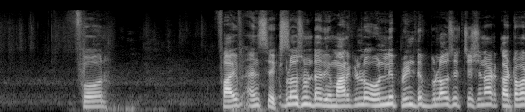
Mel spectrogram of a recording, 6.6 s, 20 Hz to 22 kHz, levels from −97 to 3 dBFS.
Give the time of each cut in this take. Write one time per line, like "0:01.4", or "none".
0:03.6

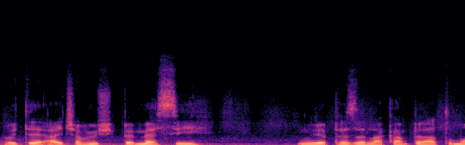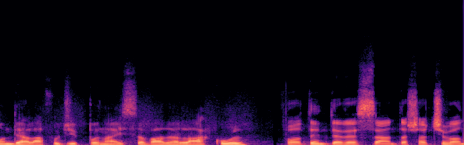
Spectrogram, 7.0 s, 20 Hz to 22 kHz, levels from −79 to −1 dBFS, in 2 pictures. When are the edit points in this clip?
0:05.5

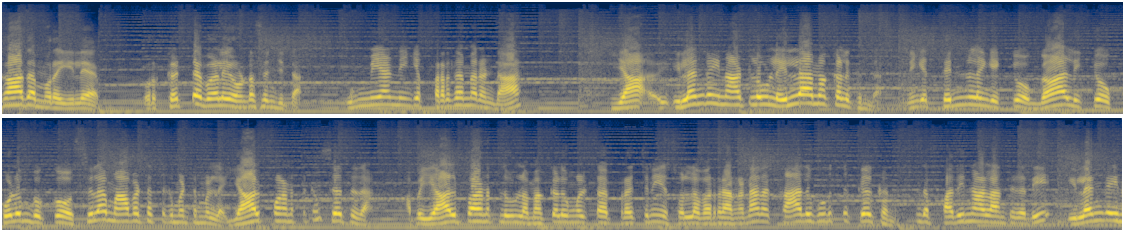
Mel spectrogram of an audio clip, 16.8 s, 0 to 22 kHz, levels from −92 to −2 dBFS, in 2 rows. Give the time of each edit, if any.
0:02.3
0:15.3

